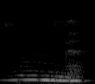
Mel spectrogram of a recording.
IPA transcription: ð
